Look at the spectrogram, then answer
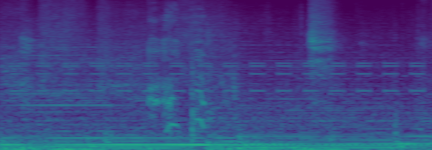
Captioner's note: choking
